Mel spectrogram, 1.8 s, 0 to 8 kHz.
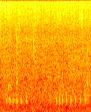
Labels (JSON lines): {"label": "biophony, squirrelfish (Holocentrus)", "recorder": "SoundTrap 300"}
